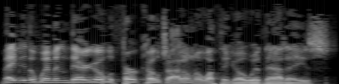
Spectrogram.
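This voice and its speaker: An older man preaching a sermon as pastor, earnest and slow, chuckling between points. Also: medium pitch, lively intonation, a bit bright. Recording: dull lo-fi recording.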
